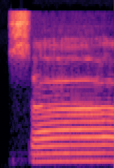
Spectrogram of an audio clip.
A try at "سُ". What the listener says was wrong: সা একটা প্রেসার হয়ে যাচ্ছে, জিভটা উপরে দাঁতের সাথে প্রেসার লাগছে। এটা জিভের আগাটা উপরে দাঁতের আগার সাথে হালকা লাগবে।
